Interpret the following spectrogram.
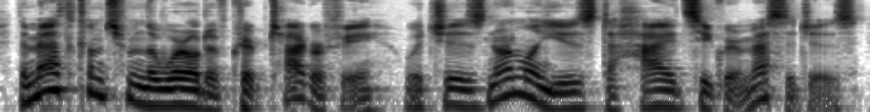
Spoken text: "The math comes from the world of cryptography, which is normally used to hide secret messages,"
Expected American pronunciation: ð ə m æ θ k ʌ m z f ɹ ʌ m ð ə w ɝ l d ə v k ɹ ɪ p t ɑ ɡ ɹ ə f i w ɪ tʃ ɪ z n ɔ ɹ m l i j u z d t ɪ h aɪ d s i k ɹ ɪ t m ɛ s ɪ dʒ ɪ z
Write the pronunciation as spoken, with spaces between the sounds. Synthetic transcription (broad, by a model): ð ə m æ θ k ʌ m z f ɹ ʌ m ð ə w ɝ l d ə v k ɹ ɪ p t ɑ ɡ ɹ ə f i w ɪ tʃ ɪ z n ɔ ɹ m l i j u z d t ɪ h aɪ d s i k ɹ ɪ t m ɛ s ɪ dʒ ɪ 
